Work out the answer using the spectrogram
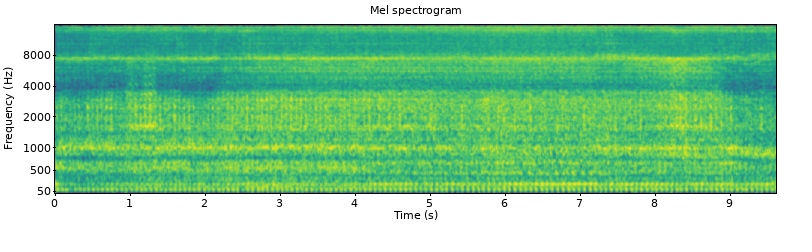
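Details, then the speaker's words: Honda Vario 125 scooter idling, CVT cover open, before sanding the primary and secondary pulleys: quick repeating "sok-sok" scuffing about three to four a second over the engine, a hardened drive belt slipping on the pulleys; sanding reduces the slip and grating noise. "Dan mengurangi suara ngegrosok, sek sek sek sek sek sek sek sek."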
